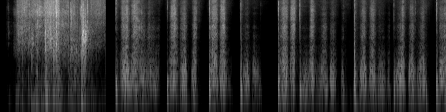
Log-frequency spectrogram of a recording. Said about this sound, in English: He pulled out a stack of sticky notes. He grabbed a pencil from his desk and scribbled quickly on his sticky note.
